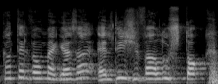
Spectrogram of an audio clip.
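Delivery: high put-on voice of the girlfriend; imitating girlfriend. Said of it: "elle me disait". (imitation de la copine, voix plus aiguë)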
